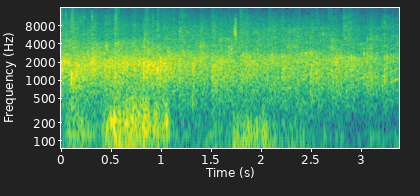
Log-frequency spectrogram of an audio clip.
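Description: An audience applauds steadily to welcome a guest speaker at its 15-year celebration, a dense wash of many hands clapping that holds at an even, moderate level for the whole stretch, with no voices standing out.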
